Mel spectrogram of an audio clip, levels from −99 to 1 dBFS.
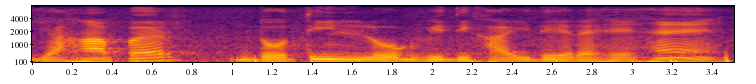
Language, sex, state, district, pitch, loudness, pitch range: Hindi, male, Mizoram, Aizawl, 110 Hz, -17 LUFS, 105-125 Hz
